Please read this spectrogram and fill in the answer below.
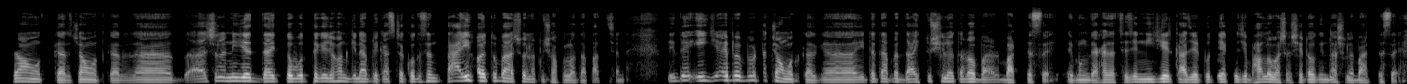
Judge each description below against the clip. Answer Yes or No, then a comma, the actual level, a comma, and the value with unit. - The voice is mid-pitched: No, low, 130 Hz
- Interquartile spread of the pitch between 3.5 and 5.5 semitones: Yes, average, 4.6 semitones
